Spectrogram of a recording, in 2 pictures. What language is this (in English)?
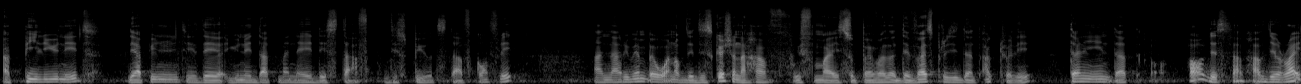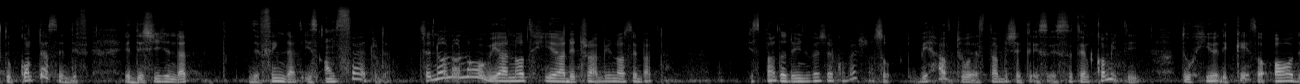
English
